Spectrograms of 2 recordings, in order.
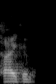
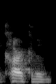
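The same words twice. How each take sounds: First: Kharkiv is said with the local pronunciation. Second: Kharkiv is said with an American pronunciation. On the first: The speaker calls it right. "but it's pronounced Kharkiv" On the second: The speaker calls it wrong. "looks like Americans say Kharkiv"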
